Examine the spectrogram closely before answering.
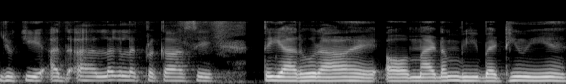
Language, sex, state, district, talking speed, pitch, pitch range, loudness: Hindi, female, Uttar Pradesh, Jyotiba Phule Nagar, 180 wpm, 175 Hz, 170-180 Hz, -16 LUFS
